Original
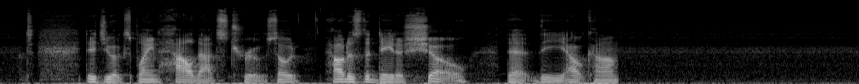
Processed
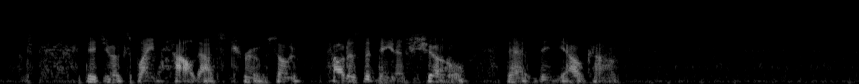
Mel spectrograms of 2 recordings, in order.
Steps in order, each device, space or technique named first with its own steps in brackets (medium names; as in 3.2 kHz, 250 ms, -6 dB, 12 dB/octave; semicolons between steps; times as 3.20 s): harmonic-percussive separation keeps percussive; bass cabinet (cabinet simulation 67–2300 Hz, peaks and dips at 71 Hz +7 dB, 150 Hz +9 dB, 820 Hz +7 dB, 1.6 kHz -5 dB); trim -8.5 dB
